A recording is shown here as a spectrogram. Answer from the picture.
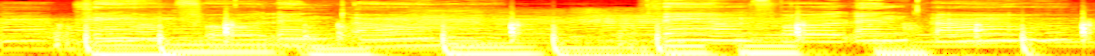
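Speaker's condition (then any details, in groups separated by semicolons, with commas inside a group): No condition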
